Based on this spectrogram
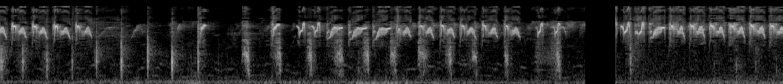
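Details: Crimson sunbird, a cremino colour variant with red eyes, singing energetically in full rapid bursts: high, thin, sharp chirps and twittering notes fired in quick succession, a dense run of trills, then a brief pause before the rapid twittering resumes.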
